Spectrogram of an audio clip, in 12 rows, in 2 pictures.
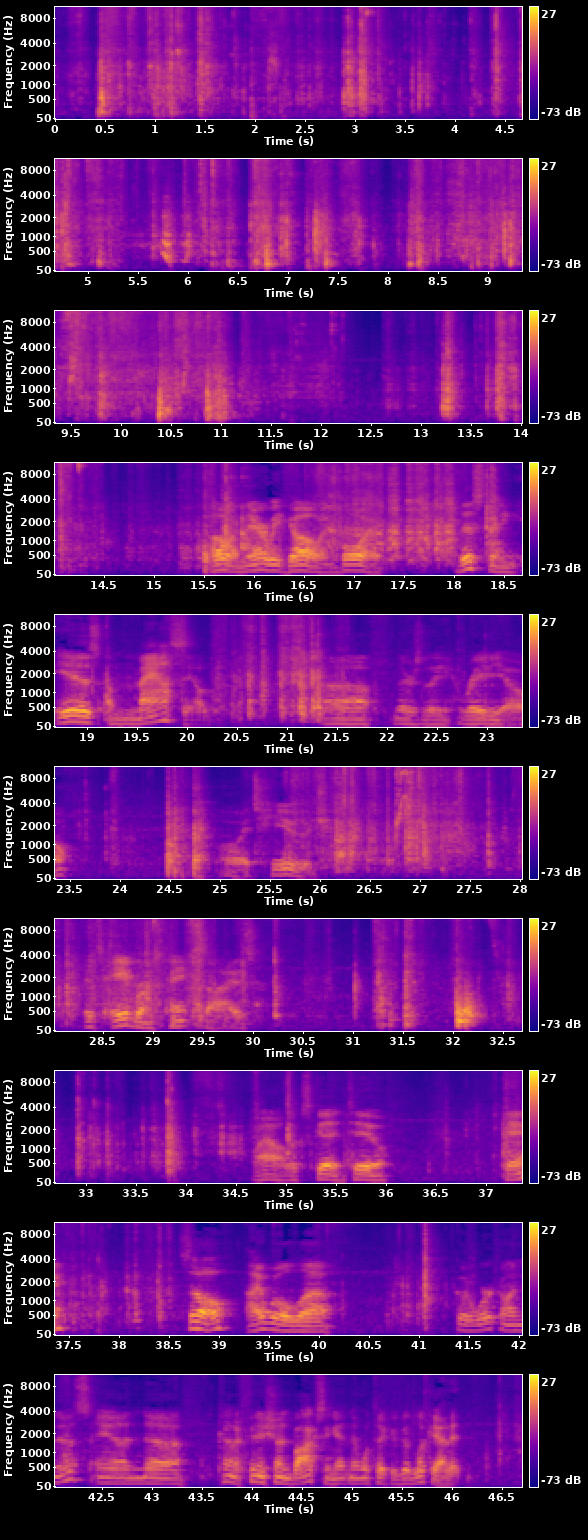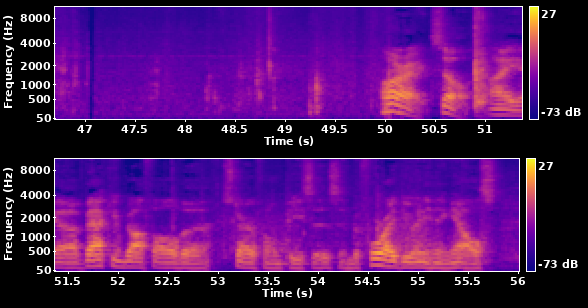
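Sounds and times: styrofoam squeaking and rubbing: 0.0s - 2.5s, 4.8s - 11.7s, 16.5s - 18.3s, 25.5s - 29.8s
styrofoam rubbing and creaking: 13.8s - 18.5s, 25.4s - 30.0s.

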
